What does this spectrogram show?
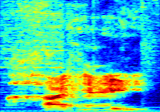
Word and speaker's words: Hahei: And we suggest that the first place you visit is Coromandel, especially the little beach of High, which is spelled Hahei.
